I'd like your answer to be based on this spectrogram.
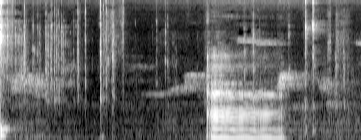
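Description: Soft, scattered keystrokes on a computer keyboard as a command is typed, broken up by a short tonal beep midway, with a speaker talking faintly underneath.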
